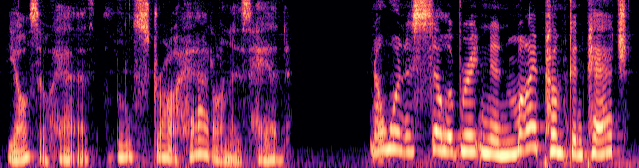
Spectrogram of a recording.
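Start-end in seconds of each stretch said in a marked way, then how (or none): 3.7-6.3 high, louder yell. Acted. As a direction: shout him down. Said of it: "Jeb yelled at Bernie Crow".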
